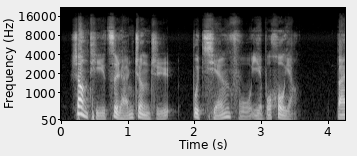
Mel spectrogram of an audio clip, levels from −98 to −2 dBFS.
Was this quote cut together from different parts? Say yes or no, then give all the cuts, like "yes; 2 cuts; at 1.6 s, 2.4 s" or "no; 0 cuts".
yes; 1 cut; at 1.8 s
